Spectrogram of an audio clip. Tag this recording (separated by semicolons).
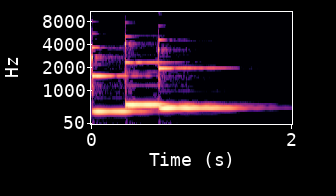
notification; ring; message; chat; alert; phone; doorbell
